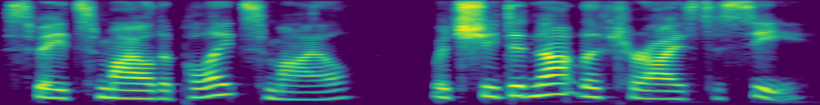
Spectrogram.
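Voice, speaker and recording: A woman's voice: medium pitch, moderate pace, dry recording. Woman narrating a novel, dry studio sound. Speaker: audiobook narrator. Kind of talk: scripted dramatic narration of a novel.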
